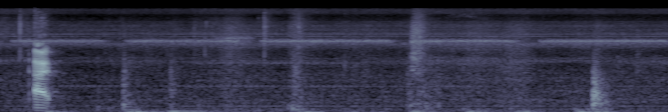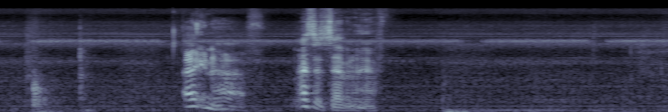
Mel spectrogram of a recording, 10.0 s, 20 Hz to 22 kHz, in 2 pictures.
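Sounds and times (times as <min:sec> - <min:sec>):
insects chirring: 0:00.0 - 0:10.0
knocks and rustles: 0:00.7 - 0:05.8, 0:08.3 - 0:09.2.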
